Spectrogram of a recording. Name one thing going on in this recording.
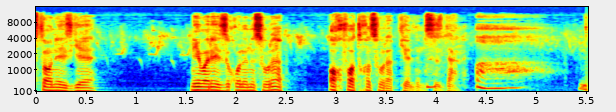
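A young man speaks with feeling, close by.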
